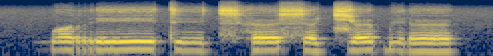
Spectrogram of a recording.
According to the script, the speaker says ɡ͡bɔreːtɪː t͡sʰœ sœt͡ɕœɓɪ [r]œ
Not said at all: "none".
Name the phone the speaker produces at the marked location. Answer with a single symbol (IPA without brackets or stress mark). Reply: ɾ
